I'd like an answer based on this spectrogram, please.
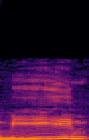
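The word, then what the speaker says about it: ميم: ঠোঁটের শুকন স্থান মিলিয়ে দুই ঠোটের শুকন স্থান মিলিয়ে যার উচ্চারণ করতে হয় যার উচ্চারণ করতে হয় এর নাম মিম এর নাম মিম এর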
